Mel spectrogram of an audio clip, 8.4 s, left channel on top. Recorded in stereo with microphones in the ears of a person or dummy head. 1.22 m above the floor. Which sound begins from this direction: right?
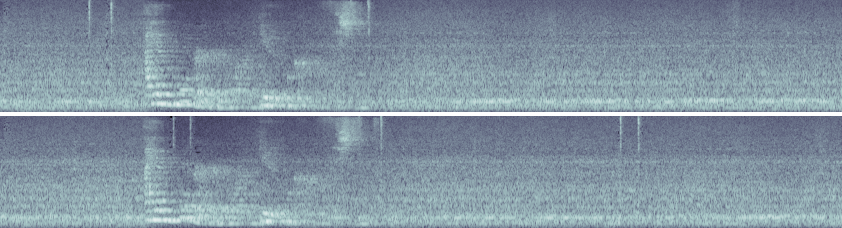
A woman speaking, at 1.4 s.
